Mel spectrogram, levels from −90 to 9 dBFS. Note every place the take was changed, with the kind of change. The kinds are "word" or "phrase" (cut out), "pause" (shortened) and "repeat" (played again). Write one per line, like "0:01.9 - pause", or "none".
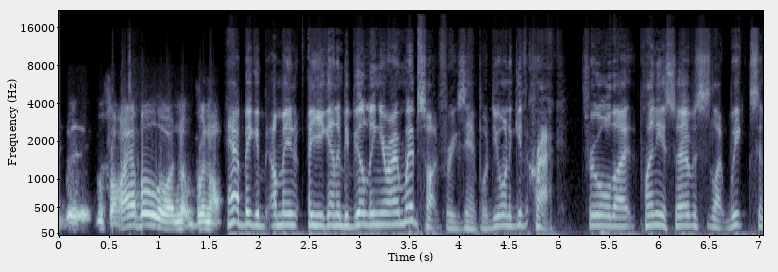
0:01.6 - word
0:04.6 - word
0:05.7 - word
